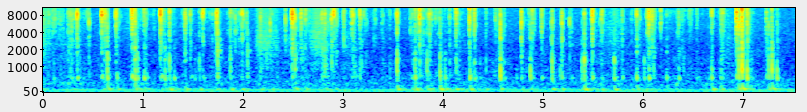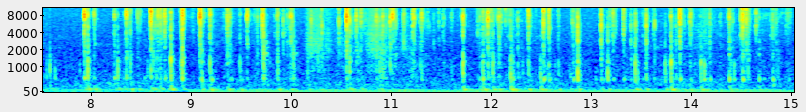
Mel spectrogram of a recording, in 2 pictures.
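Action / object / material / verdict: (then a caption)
tap / plastic laptop keyboard keys / plastic / none. Long, pointed acrylic nails and fingertips type continuously on the black plastic keys of a silver laptop, producing a fast, irregular stream of sharp, bright clicks and taps with an added echo effect. A steady low hum sits underneath and grows louder about two-thirds of the way through.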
